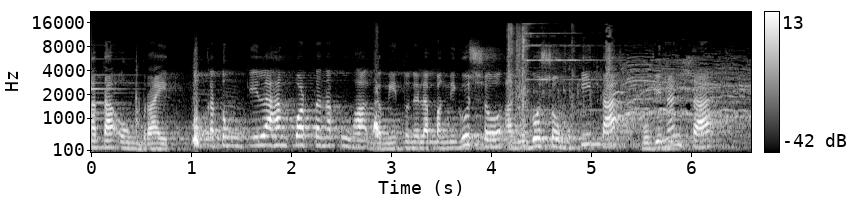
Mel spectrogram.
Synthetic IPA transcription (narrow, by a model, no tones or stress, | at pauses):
ɐt̪aːʔoŋbɾajt̪̚kɐt̪oŋkɪlaːɦɐŋkwaɾt̪ɐnɐkuːɦaʔɡɐmiːt̪onːɪlapɐŋnɪɡoʃjo̞ʔɐŋnɪɡoːʃjomʊkiːt̪aʔmʊbɪnansaʔ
